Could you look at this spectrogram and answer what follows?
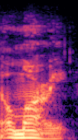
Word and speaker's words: Omari: saying that what uh rhyming with sorry is the middle name of yay which is the first name of your new double bowlegged friend omari yay's middle name uh-huh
